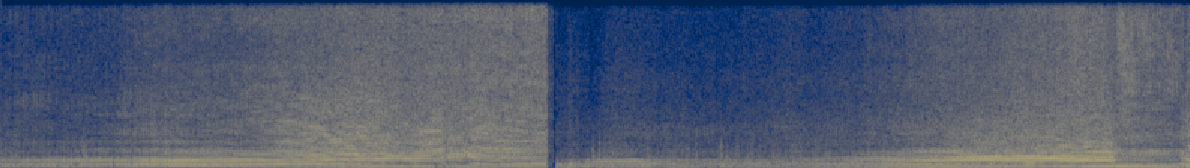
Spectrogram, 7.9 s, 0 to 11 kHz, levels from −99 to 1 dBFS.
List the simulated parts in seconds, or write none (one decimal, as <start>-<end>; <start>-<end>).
none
